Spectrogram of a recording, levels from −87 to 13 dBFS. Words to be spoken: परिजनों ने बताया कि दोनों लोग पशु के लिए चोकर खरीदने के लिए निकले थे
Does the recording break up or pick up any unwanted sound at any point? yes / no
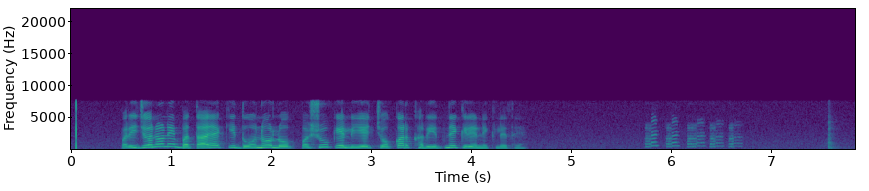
yes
